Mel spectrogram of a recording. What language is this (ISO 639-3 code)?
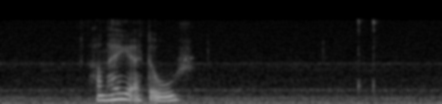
fao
